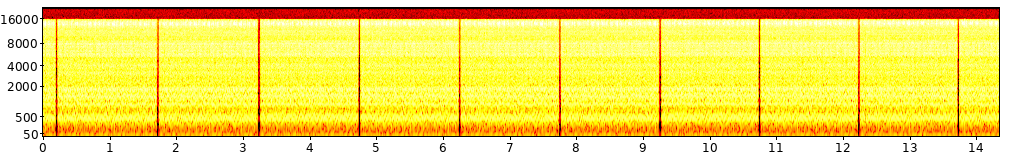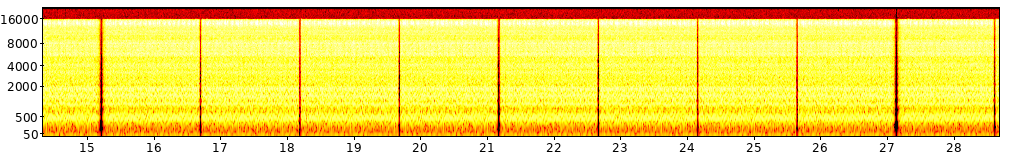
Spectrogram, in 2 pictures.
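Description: The "I'm Peppa Pig" voice clip stacked on itself so many times that it merges into a dense, steady hum-like wash in which no words can be made out. It dips briefly about every second and a half, where the looped clip restarts.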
